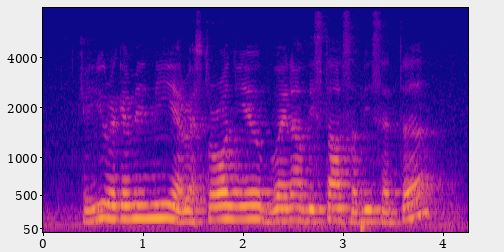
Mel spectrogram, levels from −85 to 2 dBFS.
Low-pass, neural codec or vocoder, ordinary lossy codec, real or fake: none; none; none; real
